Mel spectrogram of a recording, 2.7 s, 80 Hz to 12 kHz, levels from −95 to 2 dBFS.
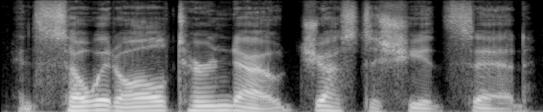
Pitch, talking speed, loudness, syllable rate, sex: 110 Hz, 245 wpm, -16 LUFS, 4.6 syllables/s, male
